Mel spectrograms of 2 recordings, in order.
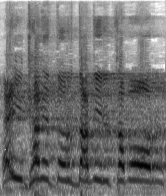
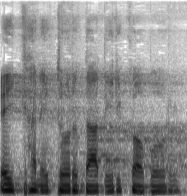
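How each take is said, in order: First: It is shouted forcefully like a fiery political speech. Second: It is recited in a soft, melodic poetic style. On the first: The speaker calls it wrong. "রাজনীতির মঞ্চে গরম বক্তব্য দিয়ে অভ্যাস" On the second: The speaker calls it right. "অনেক সুন্দর করে আবৃত্তি করছে"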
